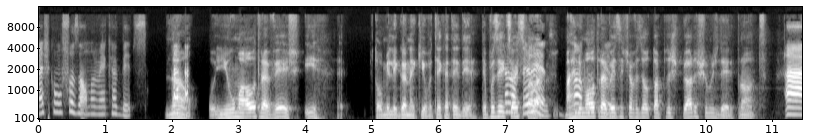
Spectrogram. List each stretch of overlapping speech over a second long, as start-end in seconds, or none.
6.9-8.7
